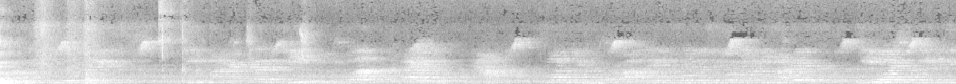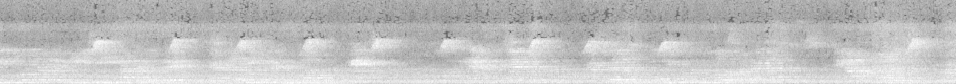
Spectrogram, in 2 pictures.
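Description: A young woman speaks calmly and clearly, as if explaining, in a room with some echo.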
